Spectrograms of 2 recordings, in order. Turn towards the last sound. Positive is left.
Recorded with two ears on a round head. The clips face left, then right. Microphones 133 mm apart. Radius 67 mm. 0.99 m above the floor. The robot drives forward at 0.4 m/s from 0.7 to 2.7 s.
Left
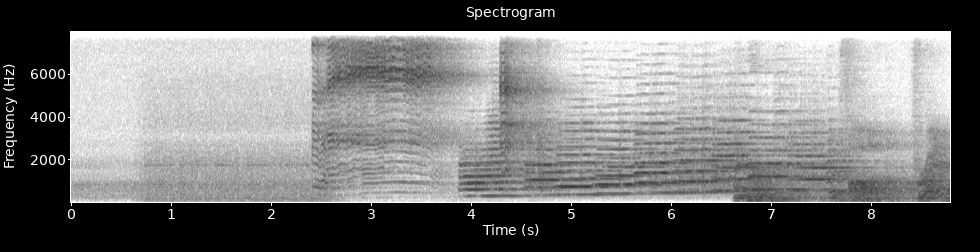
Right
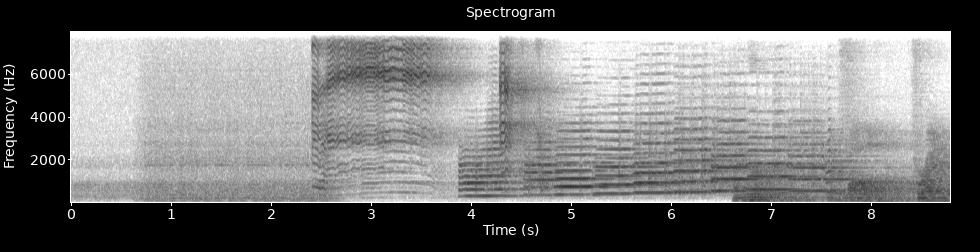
turn(degrees=-60)  # may be behind; listen again after turning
